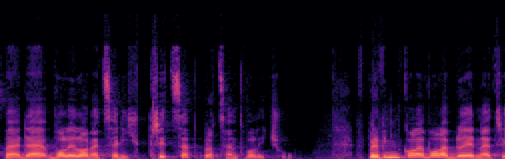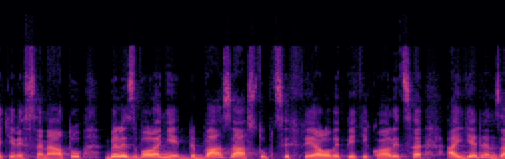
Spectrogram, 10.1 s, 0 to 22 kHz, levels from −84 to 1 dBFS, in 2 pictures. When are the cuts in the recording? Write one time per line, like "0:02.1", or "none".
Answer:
none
